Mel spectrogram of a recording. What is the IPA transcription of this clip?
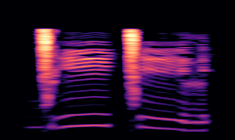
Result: ɡ͡ǀ iː ǀ iː l

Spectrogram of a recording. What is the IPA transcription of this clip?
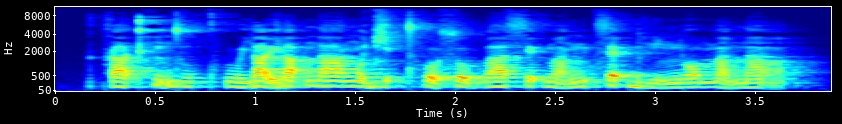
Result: k ä˨ kʰ ĩ˦˨ d u˨ kʰ u˨ j a̰˦˨ ɪ̯ j ä˦ ʔ n ä˦ ŋ ɔ̰˦˨ d͡ʑ ɛ˦ ʔ tʰ o̰˦˨ sʰ o̰˦˨ b ä˦ sʰ ɪ˦ ʔ b ã˦˨ ŋ ɪ˦ ʔ sʰ ɛ˦ ʔ b i˨ ɲ ɔ˦ m ã˦˨ n ã˦˨

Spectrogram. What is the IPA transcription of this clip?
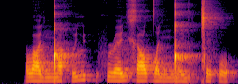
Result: lˠ a lʲ ŋ͡ǃ a h ɯ lʲ | f ɹ ɛ lʲ x a lʲ dˤ o lʲ ŋ͡ǃ e j ɯ ǀ e f o

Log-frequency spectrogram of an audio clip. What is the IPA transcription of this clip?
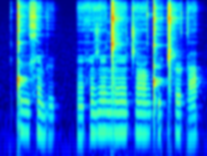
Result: ǃ ɨː˦˨ x ɛ̃˦˨ b ʉ˩ | ɛ̃˩ h ɛ̃˦˨ ʒ ɛ̃ː˦ ŋ͡ǁ ɛ̃ː˦ t͡ʃ ãː˦ ǃʼ ʉ˦˨ ǁʰ ə˞˦˨ ɡ a˨˦

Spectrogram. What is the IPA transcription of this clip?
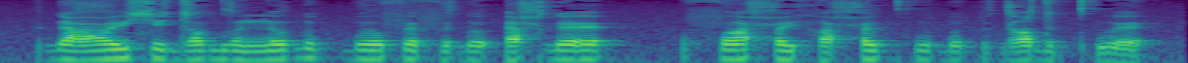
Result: ɠ ɐ ʕ y s y d ɔ ɡ o n o ɠ o p ɓ o f œ f ʏ ɠ o ʔ ɐ ħ ɠ œ | f ɔ ħ y h ɔ ħ y kʷʰ œ ɓ o p ʏ ɡ œ dˤ ʏ kʷʼ œ

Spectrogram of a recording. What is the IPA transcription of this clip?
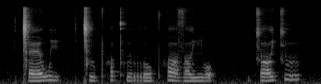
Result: ǀ ɛː w i | ǀ ɯ pʰ ʌ kʼ ɯ r o pʰ ʌː z ʌː ɲ o | c ʌː c ɯː

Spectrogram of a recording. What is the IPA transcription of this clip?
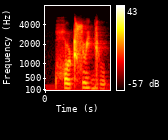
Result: χ u ʈ s ʉ j ɡʲ u

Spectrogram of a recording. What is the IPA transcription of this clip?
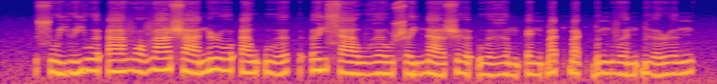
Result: s u˨˩ j ɨ˨˩˦ j u˧ ə̯ ʔ aː˧˥ v ɔ˨˩˦ v aː˧˥ ʂ aː˨˩˦ n ɹ o˧ ʔ a˧˥ w ʔ u˨˩˦ ə̯ | ʔ ə˧ j s aː˨˩ w ɣ əː˨˩ w ʂ ə˨˩˦ j n aː˨˩˦ ʂ ɨ˨˩ ə̯ ʔ u˨˩˨ ə̯ ɣ ə˨˩˦ m ʔ ɛ˨˩ ŋ ɓ a˦˥ t̚ ɓ a˨˩ k̚ ɓ ə˧ ŋ v əː˨˩˦ n ɓ ɨ˨˩˨ ə̯ ɹ ə˧˥ ŋ

